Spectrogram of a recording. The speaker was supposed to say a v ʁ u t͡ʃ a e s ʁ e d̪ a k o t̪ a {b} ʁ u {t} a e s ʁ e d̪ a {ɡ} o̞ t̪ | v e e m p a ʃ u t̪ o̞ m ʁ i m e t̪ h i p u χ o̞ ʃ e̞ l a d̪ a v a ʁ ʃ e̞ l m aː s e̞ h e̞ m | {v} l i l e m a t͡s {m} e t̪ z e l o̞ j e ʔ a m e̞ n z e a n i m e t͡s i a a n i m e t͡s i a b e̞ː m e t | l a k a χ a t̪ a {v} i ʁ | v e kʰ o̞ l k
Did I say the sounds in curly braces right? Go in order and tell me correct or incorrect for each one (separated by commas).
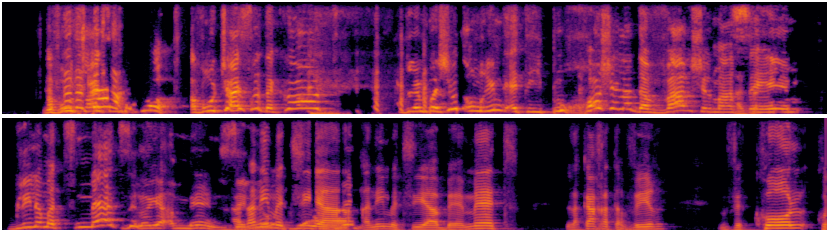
incorrect, incorrect, incorrect, incorrect, correct, correct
